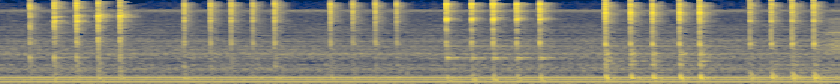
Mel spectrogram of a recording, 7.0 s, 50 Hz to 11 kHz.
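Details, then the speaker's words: Swart AST Pro tube guitar amp, volume up: steady low hum (sounds like 60 Hz) with sharp pings and clicks as tubes are tapped; power tubes mechanically noisy (microphonic), balance to be checked. "Certainly your your your power tubes here are um mechanically noisy."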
